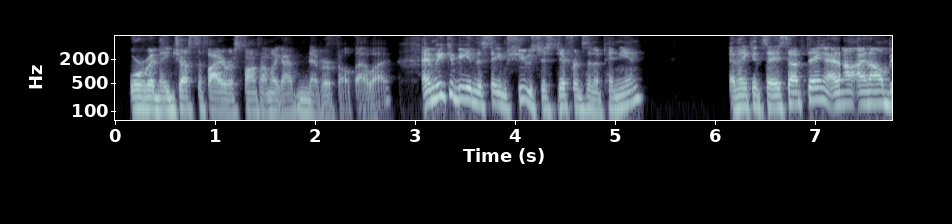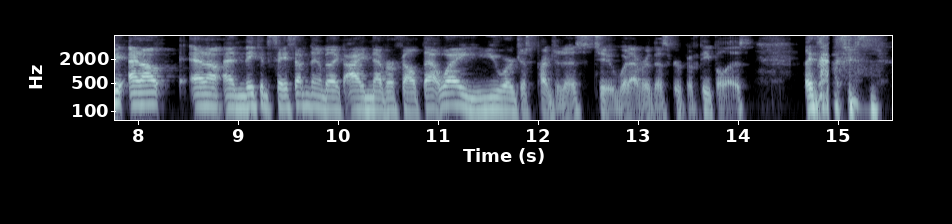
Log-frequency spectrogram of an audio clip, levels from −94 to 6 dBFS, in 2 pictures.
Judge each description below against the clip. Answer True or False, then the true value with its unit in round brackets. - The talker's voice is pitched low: True (125 Hz)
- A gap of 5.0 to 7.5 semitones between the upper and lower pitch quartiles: True (5.6 semitones)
